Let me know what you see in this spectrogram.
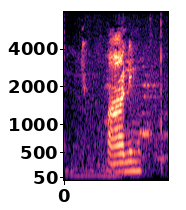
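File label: Tlacochahuaya Zapotec; soul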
